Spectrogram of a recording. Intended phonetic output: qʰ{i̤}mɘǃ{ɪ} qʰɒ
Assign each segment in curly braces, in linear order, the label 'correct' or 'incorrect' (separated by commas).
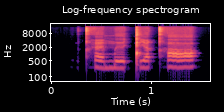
incorrect, incorrect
